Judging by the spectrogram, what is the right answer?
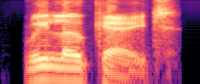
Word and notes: relocate: British English

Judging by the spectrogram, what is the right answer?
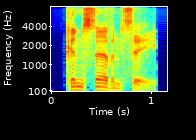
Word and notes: Conservancy: British English

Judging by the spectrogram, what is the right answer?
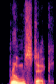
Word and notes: broomstick: American English

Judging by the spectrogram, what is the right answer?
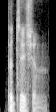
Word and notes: petition: British English

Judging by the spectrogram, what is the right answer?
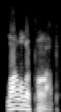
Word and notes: lollipop: American English

